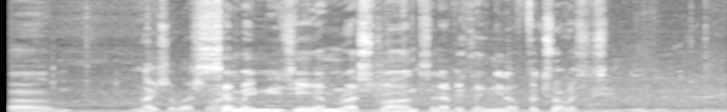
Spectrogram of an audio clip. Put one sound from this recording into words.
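An older man talks with animation, close by, outdoors.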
